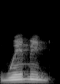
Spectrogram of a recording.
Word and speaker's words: women: you got wrong like you said um woman but it's not woman it's women women women yeah women it felt the same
